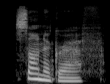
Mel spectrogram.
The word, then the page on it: sonograph: American English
